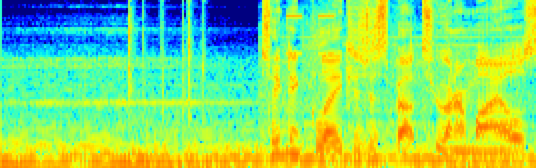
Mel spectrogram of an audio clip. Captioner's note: keyboard clatters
